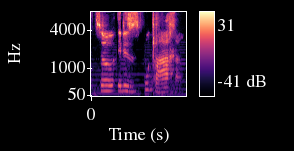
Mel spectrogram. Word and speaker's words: Ugxarha: All right, so Ugxarha is spelled Gxarha.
